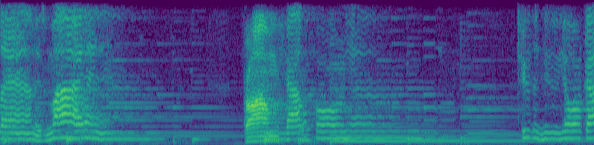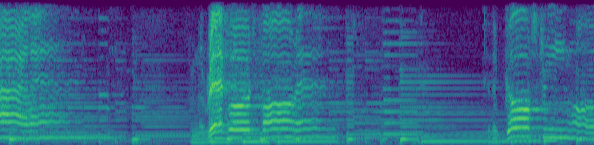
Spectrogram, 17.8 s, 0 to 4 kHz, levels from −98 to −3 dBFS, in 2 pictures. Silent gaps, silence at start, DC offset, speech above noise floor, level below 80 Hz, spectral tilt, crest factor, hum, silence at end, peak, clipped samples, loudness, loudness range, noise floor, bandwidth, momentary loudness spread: none; 0 s; under 0.1%; 28 dB; -62 dBFS; -3 dB/octave; 22 dB; none; 0 s; -10 dBFS; under 0.1%; -31 LUFS; 11 LU; -58 dBFS; 4 kHz; 22 LU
